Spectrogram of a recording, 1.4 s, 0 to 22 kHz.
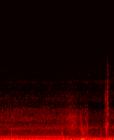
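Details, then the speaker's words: Power window motor on a 1987 Volvo 740 Turbo automatic with 37k miles: short, steady hum as the window travels up, free of grinding or binding; windows all work normally. "windows all work they are power okay there you go that one's going up"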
